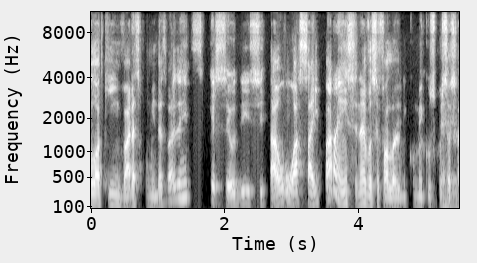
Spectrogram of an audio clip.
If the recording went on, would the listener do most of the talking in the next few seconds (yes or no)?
no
